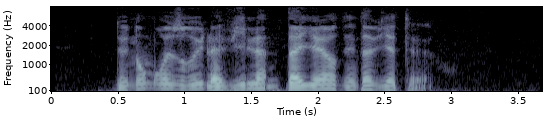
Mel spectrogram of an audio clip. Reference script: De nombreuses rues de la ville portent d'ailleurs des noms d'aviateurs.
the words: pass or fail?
fail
